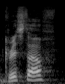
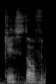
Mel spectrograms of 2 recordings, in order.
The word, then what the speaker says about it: Christoph: My name is Christoph. If you want to pronounce that in Dutch, it's Christoph, but I'm fine with Christoph.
